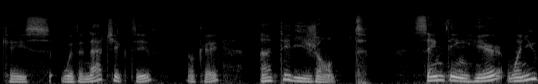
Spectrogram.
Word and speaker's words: intelligente: Okay, intelligente. Same thing here. When you put this well, actually you will pronounce the final T, okay, but you don't pronounce this here.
